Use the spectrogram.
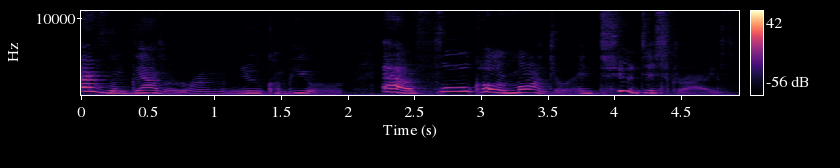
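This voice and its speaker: A female host reading a children's book aloud in an expressive, informal way, correcting herself and adding casual asides. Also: high-pitched, brisk, poor audio. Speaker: video host.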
